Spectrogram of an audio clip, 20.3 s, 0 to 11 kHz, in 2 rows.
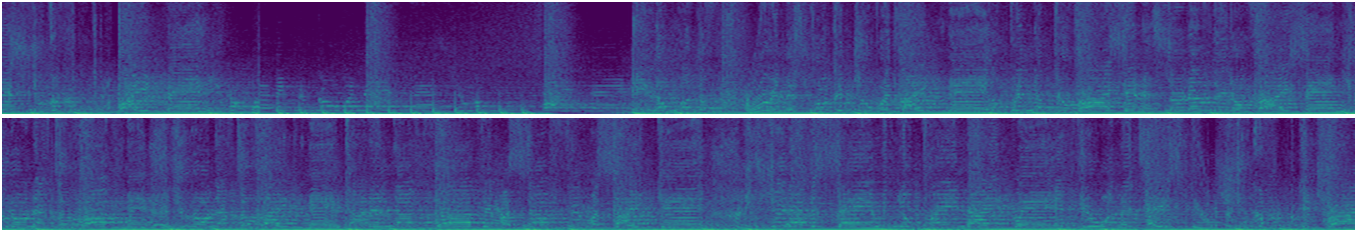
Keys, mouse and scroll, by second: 4.2 right click, 6.8 click, 8.5 right click, 9.5 scroll up 1, 11.5 shift+click, 12.5 shift+right click, 13.9 click, 14.4 scroll down 1, 15.0 click, 15.3 scroll down 1, 16.1 click, 16.4 scroll down 1.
